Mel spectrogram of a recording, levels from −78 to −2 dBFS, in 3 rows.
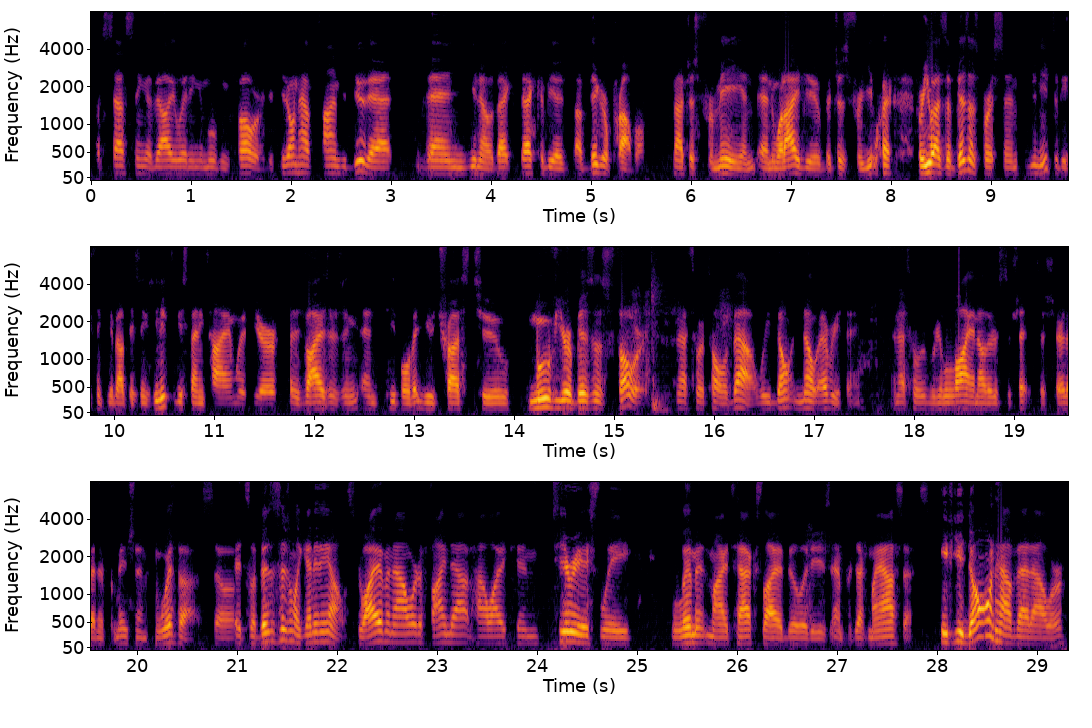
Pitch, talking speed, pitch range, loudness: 120 Hz, 265 wpm, 115-135 Hz, -21 LUFS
